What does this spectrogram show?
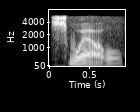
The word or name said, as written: swell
